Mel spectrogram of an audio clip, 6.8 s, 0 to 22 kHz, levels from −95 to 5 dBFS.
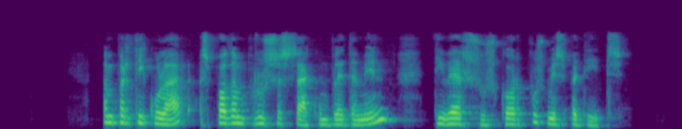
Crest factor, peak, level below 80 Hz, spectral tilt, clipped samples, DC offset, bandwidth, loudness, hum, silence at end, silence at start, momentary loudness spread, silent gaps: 18 dB; -4 dBFS; -64 dBFS; -6 dB/octave; under 0.1%; under 0.1%; 8 kHz; -22 LUFS; none; 0.65 s; 1.05 s; 12 LU; none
